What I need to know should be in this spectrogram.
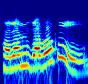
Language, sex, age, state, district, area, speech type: Bengali, female, 18-30, West Bengal, Uttar Dinajpur, urban, conversation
